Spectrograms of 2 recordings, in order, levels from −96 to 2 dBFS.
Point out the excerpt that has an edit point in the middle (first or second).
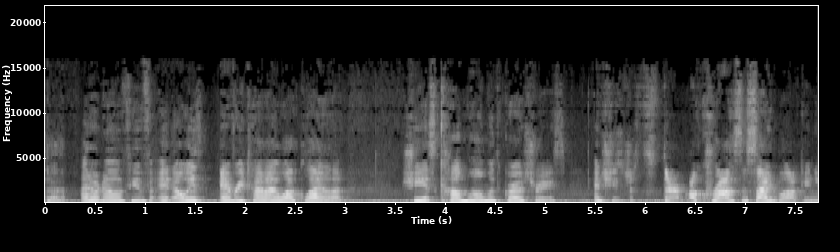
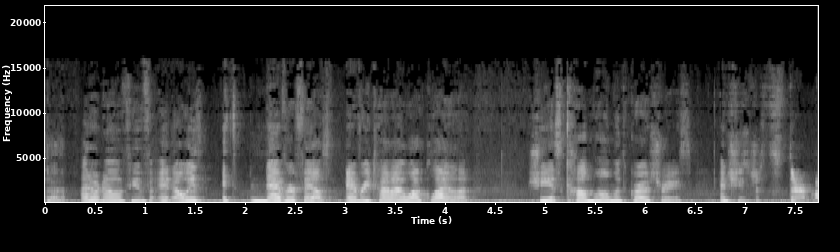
first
